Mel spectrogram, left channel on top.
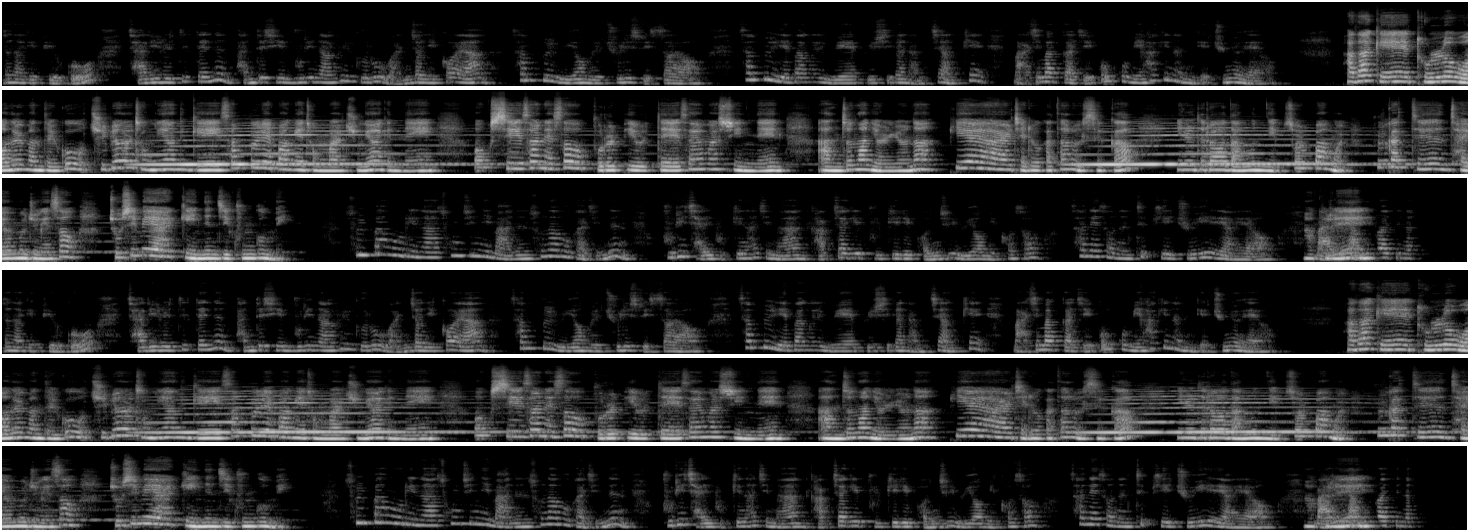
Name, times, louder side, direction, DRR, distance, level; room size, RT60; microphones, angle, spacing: voice 1, 0.0-12.7 32.5-39.7 40.0-43.4, equal, 65° right, 0.8 m, -35 dB
voice 2, 13.4-28.1 28.4-32.2 42.3-43.0, left 1 dB, 45° left, 0.6 m, -21 dB
sound 1, 15.9-22.0 25.2-31.3, left 2 dB, 5° left, 0.6 m, -23 dB
4.6 x 2.1 x 2.5 m
head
